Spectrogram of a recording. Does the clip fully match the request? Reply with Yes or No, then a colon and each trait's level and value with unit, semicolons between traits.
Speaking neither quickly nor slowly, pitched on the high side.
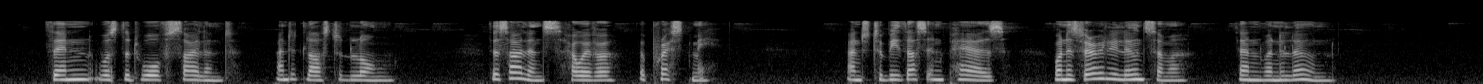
No: slow, 110 wpm; high, 210 Hz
